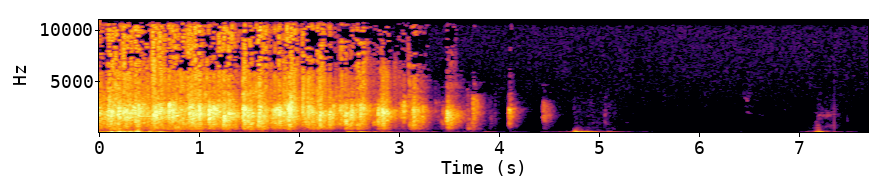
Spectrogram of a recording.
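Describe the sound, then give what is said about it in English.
An audience applauds steadily for about three seconds to welcome a speaker, the clapping then thinning to a few scattered claps before fading out, with a couple of dull thumps and near silence afterward. “So let's open our hearts as we welcome him with a round of applause to come and share with us.”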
